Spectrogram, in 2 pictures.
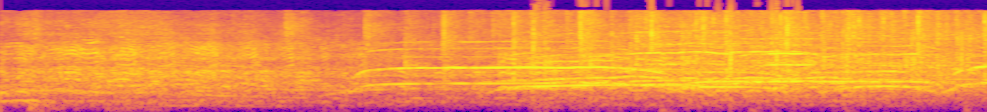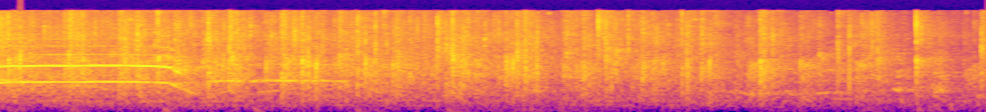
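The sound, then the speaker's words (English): An audience gives a standing ovation, breaking into loud, sustained applause for the full ten seconds, dense clapping mixed with whistles and cheering whoops that rise and fall before the clapping thins slightly toward the end. “You just got a standing ovation for a pun.”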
